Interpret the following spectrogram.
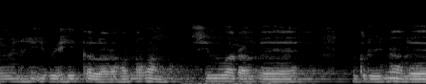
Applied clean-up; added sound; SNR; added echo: none; Meow; 18 dB; reverberation time 2.0 s.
